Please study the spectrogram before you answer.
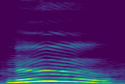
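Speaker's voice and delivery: high drawn-out moo; mooing sea cow. Acted. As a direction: moo like a sad calf. Cow serpent calls.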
